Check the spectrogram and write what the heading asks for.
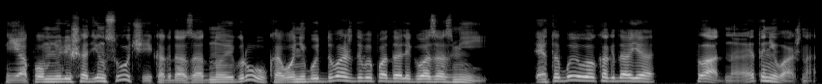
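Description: A man's voice: mid-range voice, animated, fairly quick, smooth, dry recording, pitched above the performer's own voice, lightly acted. Man voicing Dugan, a sheepish gambling dwarf. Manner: rambling, sheepish excuses. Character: sly gambling male dwarf, sheepish and chatty.

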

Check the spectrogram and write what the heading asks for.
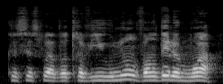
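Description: A woman reading aloud and voicing an arrogant, drunken young lord who speaks in a loud, insulting, domineering way. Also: fairly low pitch, fairly even intonation, normal speed, lightly acted. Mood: scornful.

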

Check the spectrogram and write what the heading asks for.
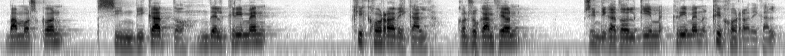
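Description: This radio host, a man with a Spain Spanish accent, introduces music while chatting informally and wandering off into digressions. He speaks a little slowly, in a voice that's slightly high.

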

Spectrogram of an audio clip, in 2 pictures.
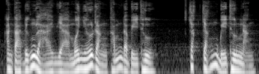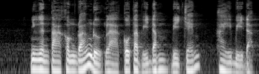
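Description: A man reading a story aloud in steady, measured scripted narration. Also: on the low side. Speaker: audiobook narrator.

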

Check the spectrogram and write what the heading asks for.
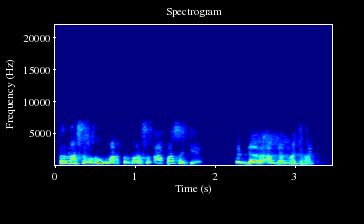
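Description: A man giving a religious study lecture on economics. He talks in a lively, rhetorical way, addresses his listeners directly, and mimics the people he quotes. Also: sits high, fairly quick, husky. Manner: mimics other people's voices when quoting them. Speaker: Islamic scholar and lecturer. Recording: muffled lo-fi lecture recording.

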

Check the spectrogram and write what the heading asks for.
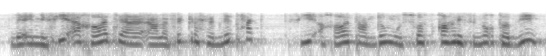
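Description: Fast-talking Egyptian woman on a tinny line. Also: a little high, breathy edge. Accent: Egyptian Arabic. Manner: lively, asks and answers her own questions. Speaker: religious teacher. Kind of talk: Quran commentary lesson to women.

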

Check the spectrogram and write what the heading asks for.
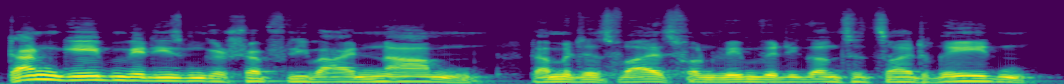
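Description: A man's voice: low-pitched, normal speed, lightly acted. A man reading an audiobook and voicing a cantankerous, scornful 99-year-old grandfather. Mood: brisk. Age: older. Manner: gruff, scornful, blustering.

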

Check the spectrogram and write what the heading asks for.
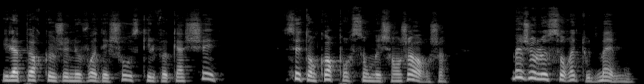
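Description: A woman voicing an irritable, meddling older spinster cousin who talks in a sharp, indignant way in a storybook reading. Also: fairly low pitch, animated, normal speed, husky.

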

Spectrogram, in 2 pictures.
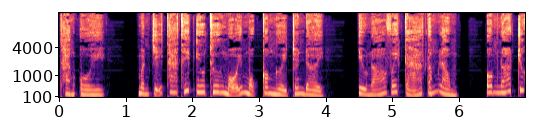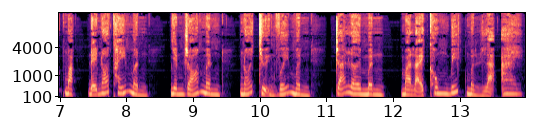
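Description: Low, husky woman narrating somberly. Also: animated, normal speed, mellow, dry recording, studio quality. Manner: somber, grieving, reflective. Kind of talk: first-person audiobook narration.

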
